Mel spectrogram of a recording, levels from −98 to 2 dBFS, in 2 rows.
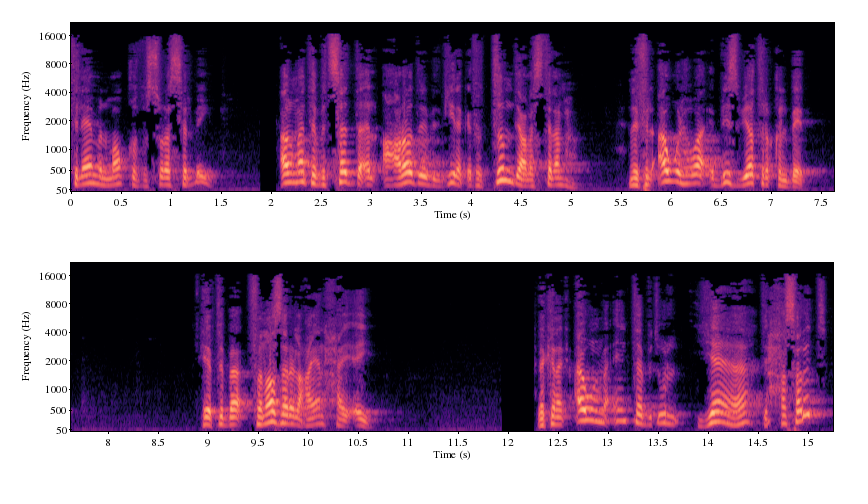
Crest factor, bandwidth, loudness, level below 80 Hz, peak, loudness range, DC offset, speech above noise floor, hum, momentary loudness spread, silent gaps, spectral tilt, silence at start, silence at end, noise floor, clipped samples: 20 dB; 16.5 kHz; -23 LUFS; -60 dBFS; -4 dBFS; 4 LU; under 0.1%; 48 dB; none; 10 LU; 1.89-2.04 s, 11.93-12.25 s; -5.5 dB/octave; 0 s; 0.1 s; -71 dBFS; under 0.1%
